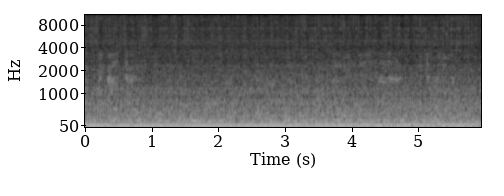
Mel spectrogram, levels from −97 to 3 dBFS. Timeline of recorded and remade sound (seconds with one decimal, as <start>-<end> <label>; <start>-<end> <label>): 0.0-0.4 remade; 0.4-3.0 recorded; 3.0-5.9 remade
